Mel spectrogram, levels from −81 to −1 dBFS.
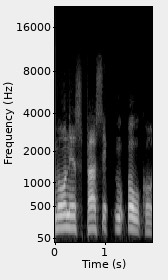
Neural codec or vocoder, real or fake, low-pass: codec, 24 kHz, 0.9 kbps, DualCodec; fake; 10.8 kHz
